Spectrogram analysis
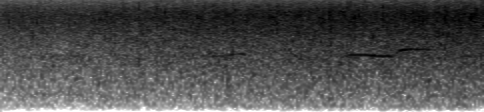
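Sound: river water flowing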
